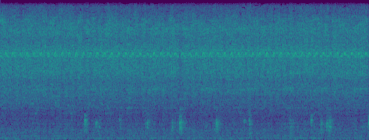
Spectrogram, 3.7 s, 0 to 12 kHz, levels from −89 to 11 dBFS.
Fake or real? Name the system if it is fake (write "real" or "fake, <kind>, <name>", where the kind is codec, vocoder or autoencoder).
real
